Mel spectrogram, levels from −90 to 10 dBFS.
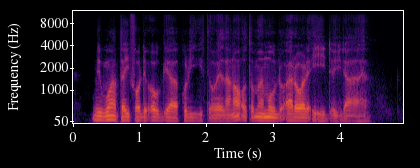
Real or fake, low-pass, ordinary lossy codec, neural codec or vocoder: fake; 10.8 kHz; none; codec, 16 kHz in and 24 kHz out, 0.6 kbps, FocalCodec, streaming, 4096 codes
